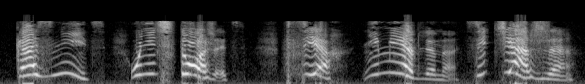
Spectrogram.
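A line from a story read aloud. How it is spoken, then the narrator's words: Shrieking like spoiled child. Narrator (Russian): Визжала она как капризная маленькая девочка, у которой отняли любимую куклу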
